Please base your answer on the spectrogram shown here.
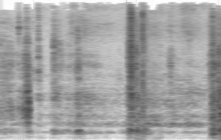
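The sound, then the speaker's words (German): Bees buzz as a handful is poured into a hive box. A steady insect drone runs throughout, broken by a few brief rustling bursts. “So, jetzt geht es noch darum, diese Handvoll Bienen rüber zu schütten.”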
